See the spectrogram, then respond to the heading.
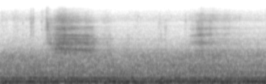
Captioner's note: Olivia breathes heavy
